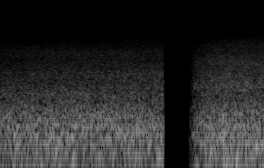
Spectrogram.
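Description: Steady, loud roar of ocean surf and waves breaking on an Oregon beach, a continuous broadband wash with no voices, cutting out briefly near the end before resuming.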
